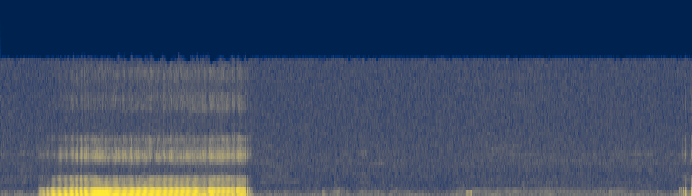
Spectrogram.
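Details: A dog that snores a lot snoring in sleep: one loud, buzzing snore lasting about two seconds, then a quiet pause before the next breath.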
